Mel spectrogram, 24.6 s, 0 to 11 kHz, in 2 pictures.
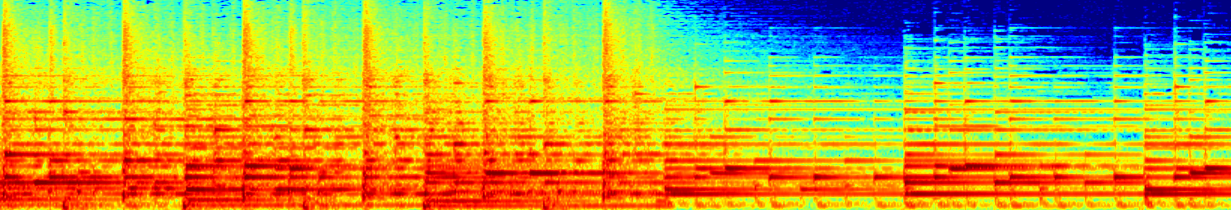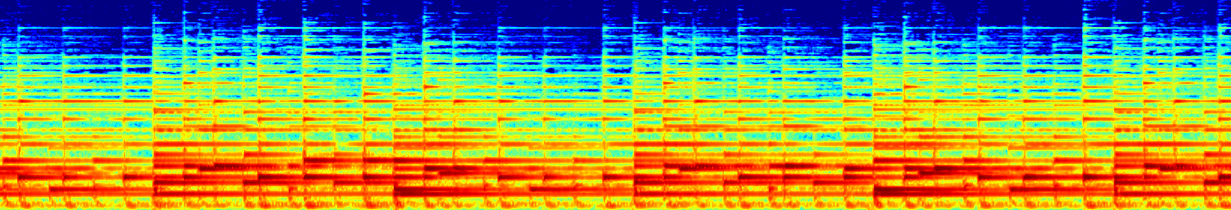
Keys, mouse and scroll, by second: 1.0-1.7 typing, 4.1 ctrl+click, 5.4 ctrl+z, 11.8-12.6 typing, 19.2 l, 19.7 z.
